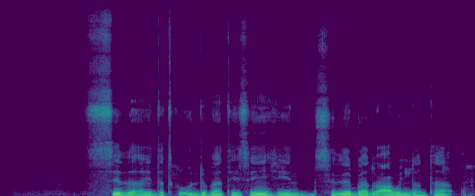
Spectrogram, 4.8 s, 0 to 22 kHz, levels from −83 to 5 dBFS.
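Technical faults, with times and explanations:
2.96–3.62 s, drift correction step: the speech slows by 6% and drops 108 cents, just over a semitone, then snaps back. This is likely a clock-matching playback-rate change made to rebalance a buffer. On a spectrogram the harmonics step down together, and in the waveform the periods visibly stretch.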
